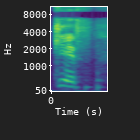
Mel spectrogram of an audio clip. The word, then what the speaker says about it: GIF: Oh, that's awesome freaking GIF right there. It's pronounced GIF. Oh, we say GIF over here. Oh, G's for graphic, man.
